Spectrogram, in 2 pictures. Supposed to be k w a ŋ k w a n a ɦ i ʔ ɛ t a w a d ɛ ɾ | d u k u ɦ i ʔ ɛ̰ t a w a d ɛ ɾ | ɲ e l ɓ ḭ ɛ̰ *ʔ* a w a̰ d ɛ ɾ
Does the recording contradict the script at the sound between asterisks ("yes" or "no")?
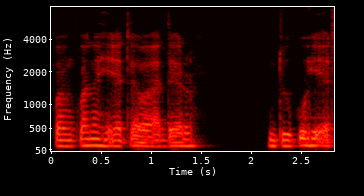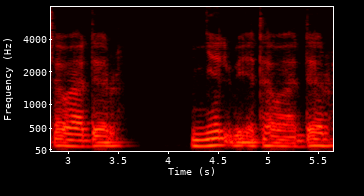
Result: yes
